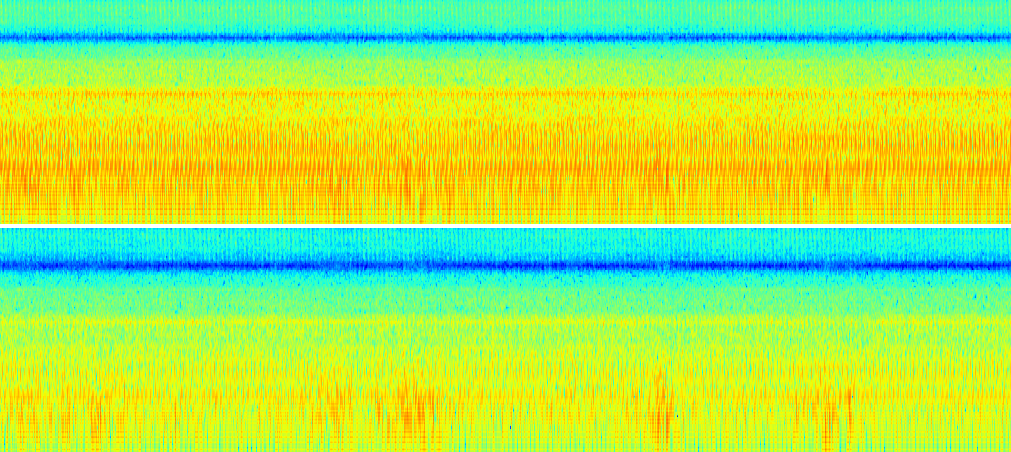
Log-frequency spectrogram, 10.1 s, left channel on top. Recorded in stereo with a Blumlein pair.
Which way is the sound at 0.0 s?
70° left.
